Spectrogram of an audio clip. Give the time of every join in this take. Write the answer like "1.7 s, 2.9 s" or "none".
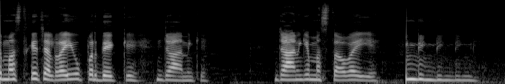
4.1 s

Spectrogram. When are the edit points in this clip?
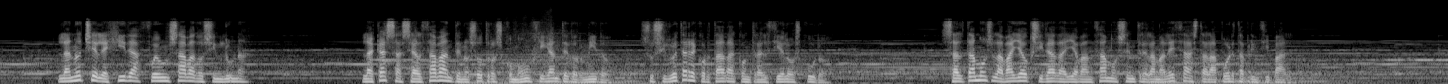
13.0 s

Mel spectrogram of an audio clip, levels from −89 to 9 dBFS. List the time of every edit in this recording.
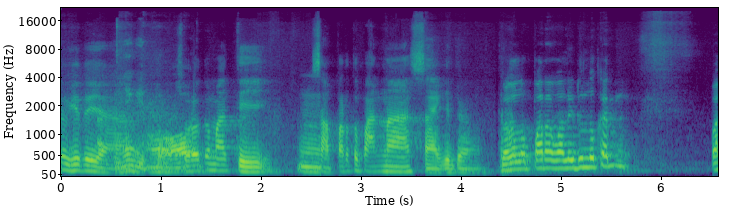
4.2 s

